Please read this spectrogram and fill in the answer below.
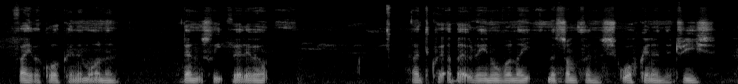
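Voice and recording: A man uses a put-on character voice that is raspy, very deep and low-pitched, with a monotone, flat intonation. He talks at a fairly quick pace but leaves long, frequent pauses.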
